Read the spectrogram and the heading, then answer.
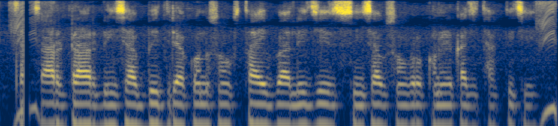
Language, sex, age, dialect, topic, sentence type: Bengali, male, 18-24, Western, banking, statement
